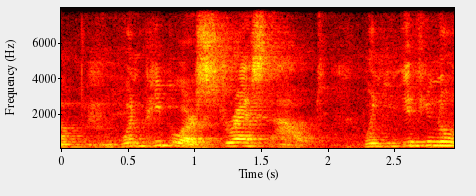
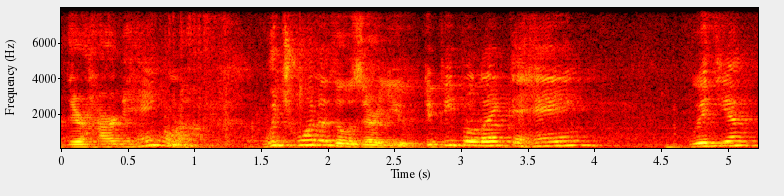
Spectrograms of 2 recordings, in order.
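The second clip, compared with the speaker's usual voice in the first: normal talking voice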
